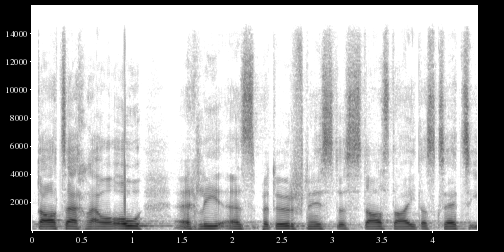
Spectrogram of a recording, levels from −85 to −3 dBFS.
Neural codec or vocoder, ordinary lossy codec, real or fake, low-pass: none; AAC, 96 kbps; real; 14.4 kHz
